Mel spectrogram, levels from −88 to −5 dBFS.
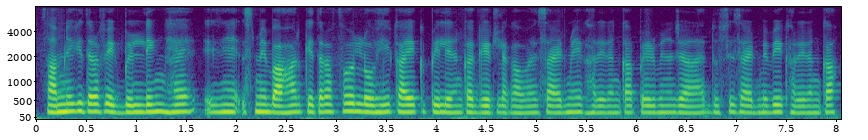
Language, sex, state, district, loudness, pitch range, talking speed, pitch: Hindi, female, Bihar, Patna, -18 LUFS, 180-195 Hz, 305 wpm, 190 Hz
